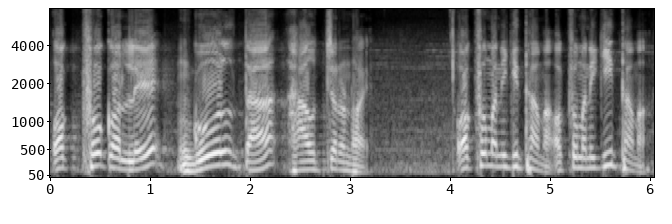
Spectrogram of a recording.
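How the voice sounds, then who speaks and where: A man teaching Quran reading, spelling each word letter by letter and then reciting it slowly and drawn out. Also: high-pitched, animated, fairly bright tone, faint music behind, rough recording.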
